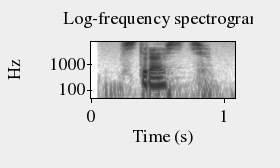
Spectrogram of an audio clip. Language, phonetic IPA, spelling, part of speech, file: Russian, [strasʲtʲ], страсть, noun / adverb, Ru-страсть.ogg
- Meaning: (noun) 1. passion; obsession 2. strong love (between people) 3. strong obsession with, attraction to some activity 4. the subject of someone's passion 5. horror; suffering 6. horror (story)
